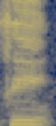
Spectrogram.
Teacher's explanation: اس کے اوپر چھوٹی مد ہے، 3 الف جتنا اس کی آواز جو ہے وہ بلند کی ہے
